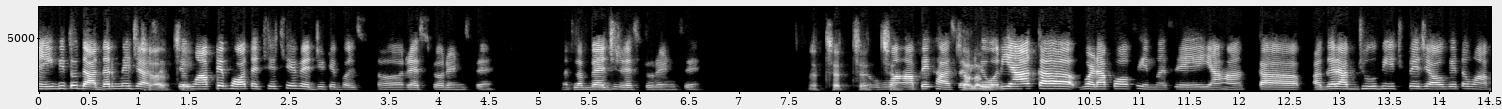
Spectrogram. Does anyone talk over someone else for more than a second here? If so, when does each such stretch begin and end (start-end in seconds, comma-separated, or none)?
none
